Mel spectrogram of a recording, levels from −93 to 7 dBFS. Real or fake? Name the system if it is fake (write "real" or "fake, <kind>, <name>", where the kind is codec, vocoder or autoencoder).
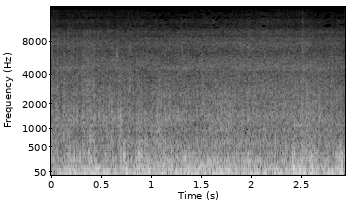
real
